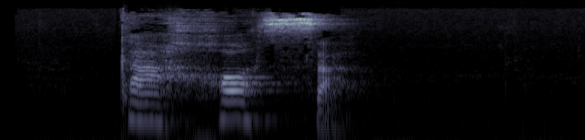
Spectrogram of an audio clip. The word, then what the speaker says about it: carroça: Carroça, carroça. Lembrando que C cedilha no português tem som de S, então sa. E os dois R's são fortes no português, então fica ro.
